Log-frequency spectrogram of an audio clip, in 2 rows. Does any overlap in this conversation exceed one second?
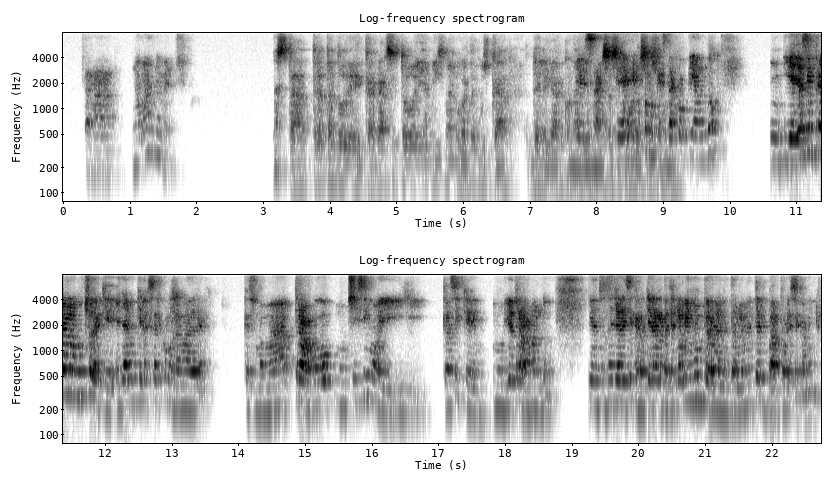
Yes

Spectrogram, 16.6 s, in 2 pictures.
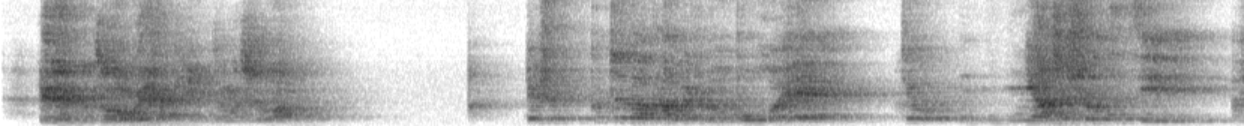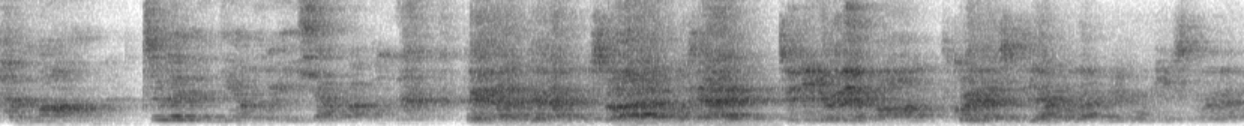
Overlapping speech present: No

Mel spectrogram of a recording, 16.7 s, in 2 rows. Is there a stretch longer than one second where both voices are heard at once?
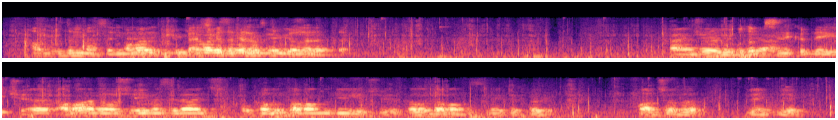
Yes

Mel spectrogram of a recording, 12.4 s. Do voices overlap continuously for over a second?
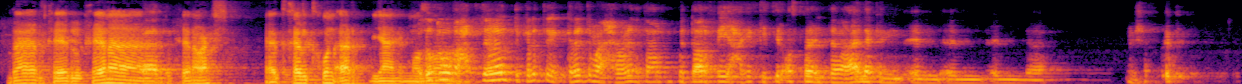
No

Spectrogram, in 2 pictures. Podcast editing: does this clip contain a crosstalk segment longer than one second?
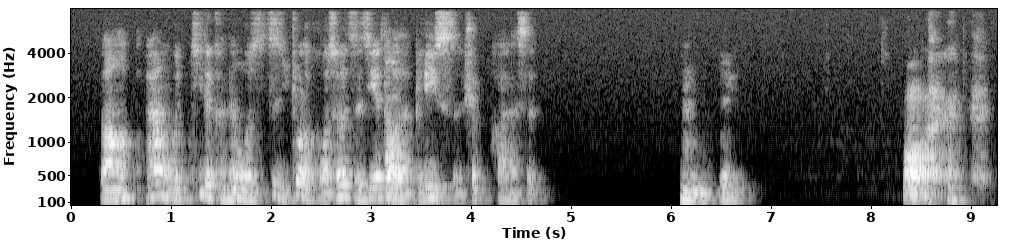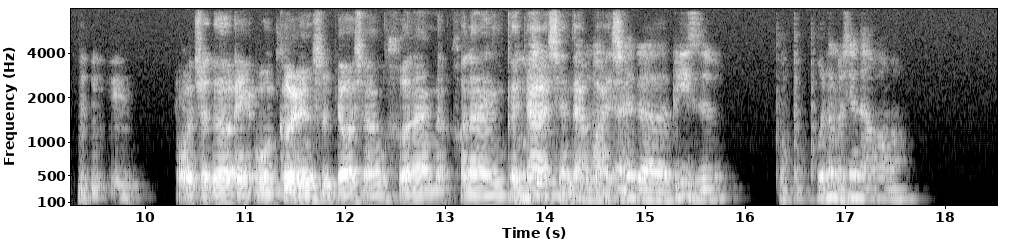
Yes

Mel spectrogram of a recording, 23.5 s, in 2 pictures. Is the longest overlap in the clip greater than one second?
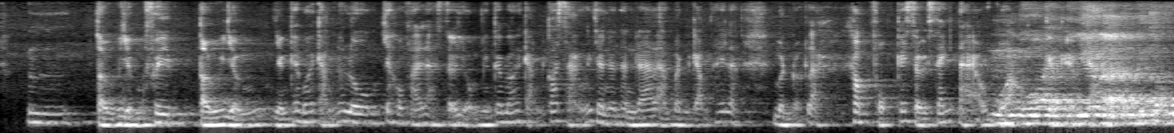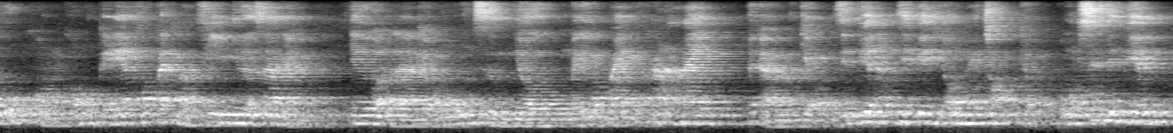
Yes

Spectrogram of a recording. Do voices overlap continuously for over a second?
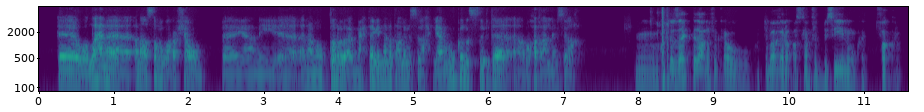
No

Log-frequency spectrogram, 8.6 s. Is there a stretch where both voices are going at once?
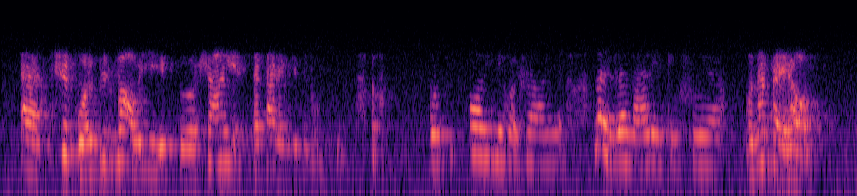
No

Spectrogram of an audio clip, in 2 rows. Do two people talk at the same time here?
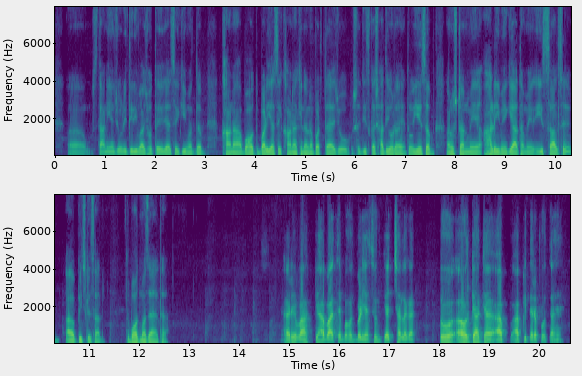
No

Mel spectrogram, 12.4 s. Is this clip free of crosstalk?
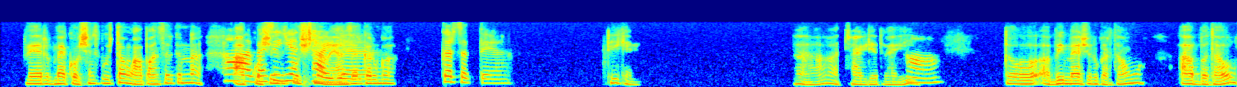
No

